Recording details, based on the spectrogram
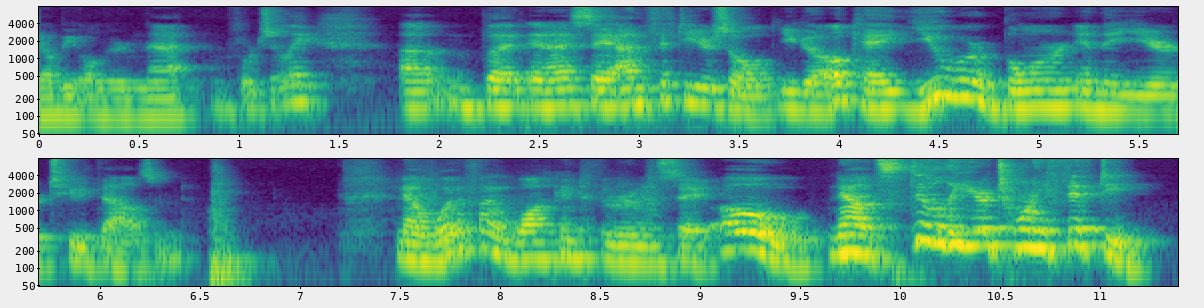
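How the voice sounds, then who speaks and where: A man in his forties teaching a math class at a whiteboard, talking with emphatic energy and acting out the questions students ask. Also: mid-range voice. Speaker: math professor. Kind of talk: classroom lecture. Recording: roomy classroom with some distance.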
